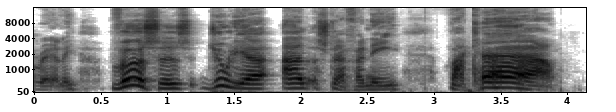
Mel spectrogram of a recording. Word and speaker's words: Vaquer: Versus Julia and Stephanie Vaquer. That's how we're saying it now. Vaquer. Finally, I got a steer on how to say it. That's the way Vic pronounces it, and I'm going with Vic.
